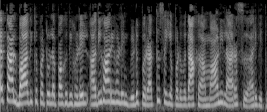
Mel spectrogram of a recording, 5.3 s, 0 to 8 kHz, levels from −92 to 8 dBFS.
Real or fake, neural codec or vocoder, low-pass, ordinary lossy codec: real; none; 7.2 kHz; none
